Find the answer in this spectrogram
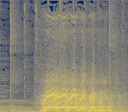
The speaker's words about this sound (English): Nay, nay. I am a horse. I am.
